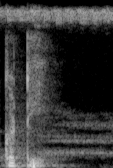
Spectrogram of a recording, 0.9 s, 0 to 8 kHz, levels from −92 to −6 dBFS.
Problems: low volume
